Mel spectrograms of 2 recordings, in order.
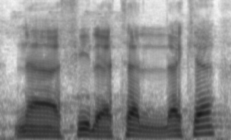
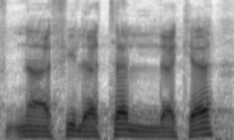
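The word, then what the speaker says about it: نافلة لك: نقول نافله بل نقول نافله لك نون التنوين في نافله جاءت متبوعه بلام متحركه تدغم نون التنوين الساكنه باللام فتلفظ لام مشدده فنقول نافله لك ادغام بغير غنه ادغام كامل عسى عسى ان عسى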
